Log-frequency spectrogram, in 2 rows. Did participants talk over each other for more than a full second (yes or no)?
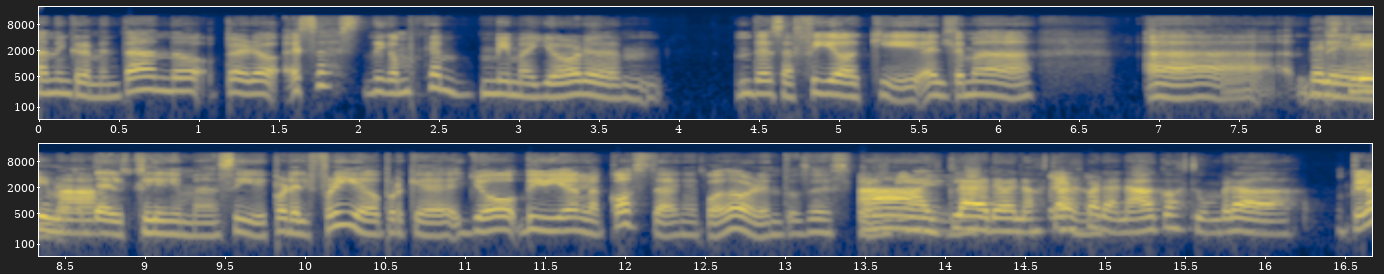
yes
